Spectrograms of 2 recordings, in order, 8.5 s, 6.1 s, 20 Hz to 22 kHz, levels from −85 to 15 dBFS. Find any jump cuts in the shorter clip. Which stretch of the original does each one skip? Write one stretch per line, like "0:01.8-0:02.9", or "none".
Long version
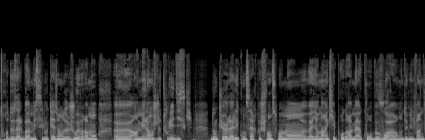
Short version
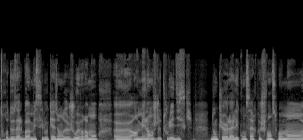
none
